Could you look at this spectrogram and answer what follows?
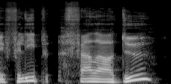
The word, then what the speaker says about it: Philippe Falardeau: This is directed by Philippe Falardeau. Spot on French pronunciation there.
